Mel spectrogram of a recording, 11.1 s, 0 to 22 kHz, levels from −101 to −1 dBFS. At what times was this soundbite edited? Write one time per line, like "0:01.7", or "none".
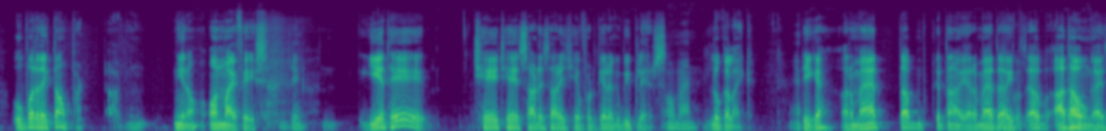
none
